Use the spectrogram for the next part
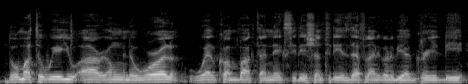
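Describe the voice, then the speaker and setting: A man's voice: fairly low pitch, completely flat delivery, very fast, mellow. A man with a Caribbean accent hosting a casual live stream in informal, slangy, repetitive patter. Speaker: live show host. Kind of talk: casual live-stream talk with shout-outs.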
